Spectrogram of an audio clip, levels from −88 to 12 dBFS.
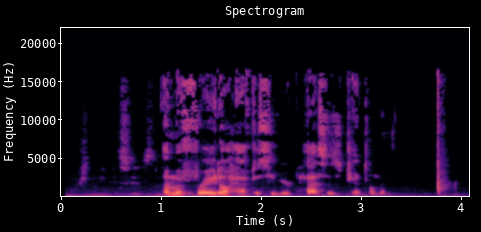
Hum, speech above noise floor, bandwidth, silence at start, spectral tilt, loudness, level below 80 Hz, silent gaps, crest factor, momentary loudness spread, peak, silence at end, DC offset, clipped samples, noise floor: none; 25 dB; 17 kHz; 0.05 s; -3.5 dB/octave; -19 LUFS; -62 dBFS; none; 20 dB; 25 LU; -2 dBFS; 0.25 s; under 0.1%; under 0.1%; -44 dBFS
